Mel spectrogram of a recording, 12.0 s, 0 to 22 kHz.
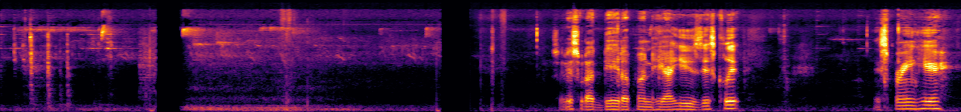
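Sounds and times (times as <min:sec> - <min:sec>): faint birds chirping: 0:00.0 - 0:12.0
light clicks of metal parts: 0:09.2 - 0:11.9.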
